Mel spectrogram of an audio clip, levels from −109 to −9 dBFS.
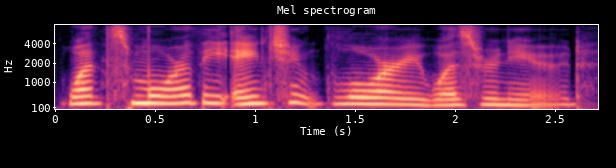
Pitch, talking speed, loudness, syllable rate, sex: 230 Hz, 155 wpm, -17 LUFS, 4.2 syllables/s, female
